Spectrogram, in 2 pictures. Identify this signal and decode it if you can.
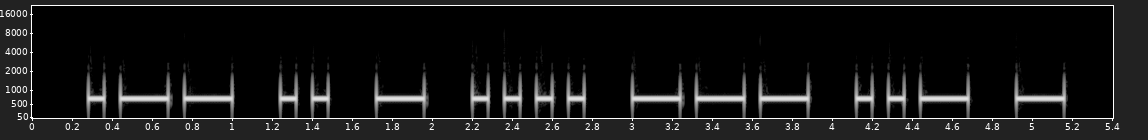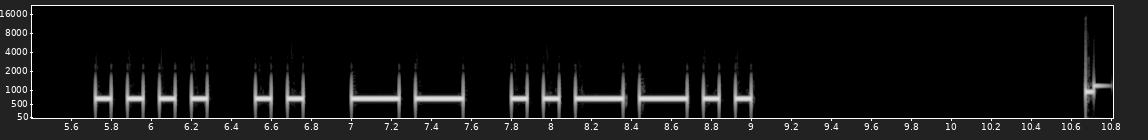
Morse code, heard as a keyed tone, about 15 wpm, 700 Hz. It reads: WITHOUT HIM?
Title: Sentences from Top 1500 Words 15wpm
